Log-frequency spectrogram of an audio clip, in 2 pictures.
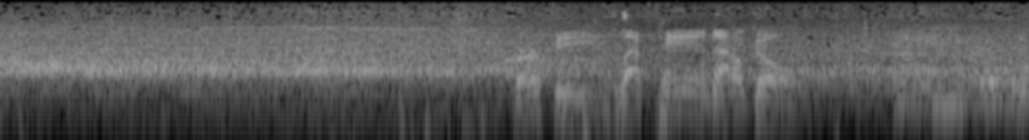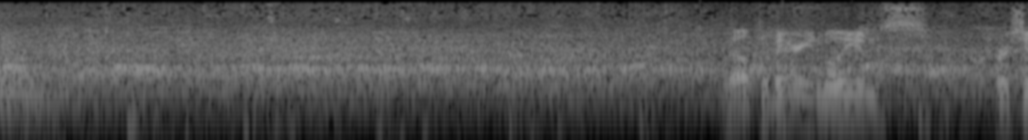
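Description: A large crowd cheers and roars in a big echoing arena, loudest at first and slowly settling.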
